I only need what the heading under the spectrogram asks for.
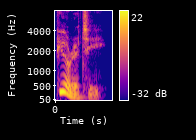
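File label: "purity", British English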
